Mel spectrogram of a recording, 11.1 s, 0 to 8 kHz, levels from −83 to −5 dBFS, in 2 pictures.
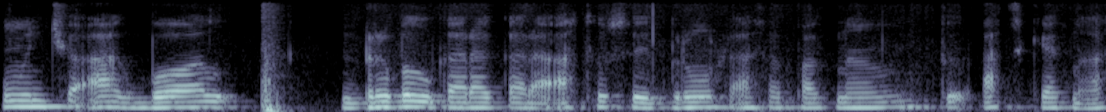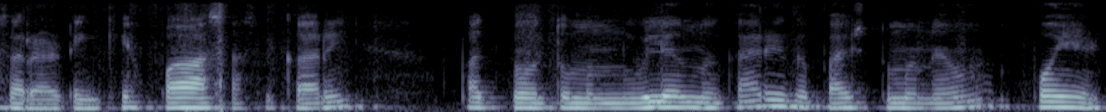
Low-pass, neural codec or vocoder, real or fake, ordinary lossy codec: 7.2 kHz; none; real; none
